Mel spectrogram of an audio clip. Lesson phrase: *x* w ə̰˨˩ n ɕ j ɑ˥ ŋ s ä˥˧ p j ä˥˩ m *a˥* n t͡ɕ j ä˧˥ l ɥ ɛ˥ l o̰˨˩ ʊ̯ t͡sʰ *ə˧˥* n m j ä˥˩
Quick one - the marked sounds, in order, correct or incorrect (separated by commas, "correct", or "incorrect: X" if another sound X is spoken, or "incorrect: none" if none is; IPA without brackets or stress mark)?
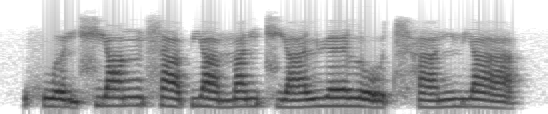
correct, correct, incorrect: a˧˥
